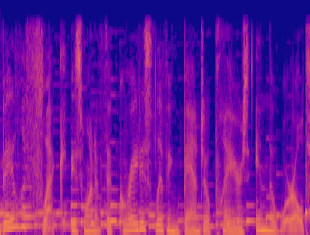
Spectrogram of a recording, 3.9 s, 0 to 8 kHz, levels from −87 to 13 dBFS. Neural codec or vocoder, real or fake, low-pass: none; real; 7.2 kHz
